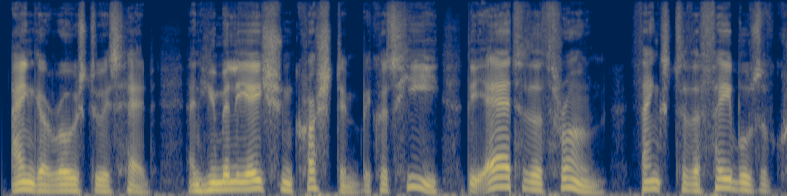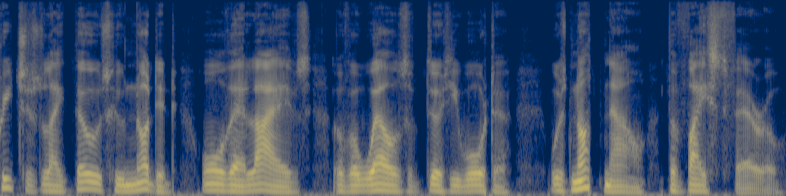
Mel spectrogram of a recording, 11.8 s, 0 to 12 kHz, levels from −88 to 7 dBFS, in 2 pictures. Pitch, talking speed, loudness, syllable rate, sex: 105 Hz, 205 wpm, -21 LUFS, 5.6 syllables/s, male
